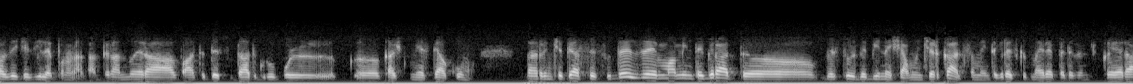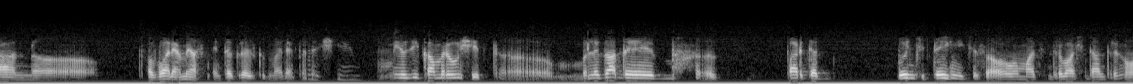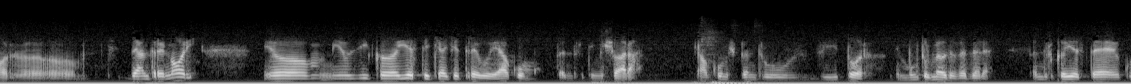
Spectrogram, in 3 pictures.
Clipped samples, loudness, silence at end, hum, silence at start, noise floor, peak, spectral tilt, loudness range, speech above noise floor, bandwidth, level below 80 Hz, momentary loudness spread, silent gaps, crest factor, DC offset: under 0.1%; -18 LUFS; 0.05 s; none; 0 s; -48 dBFS; -2 dBFS; -6 dB/octave; 5 LU; 30 dB; 9.6 kHz; -36 dBFS; 14 LU; none; 18 dB; 20%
